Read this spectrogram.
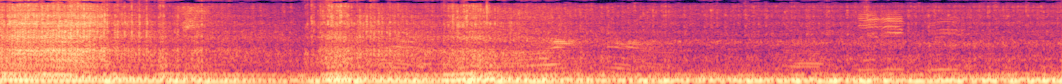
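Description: A large truck engine idles with a low rumble.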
